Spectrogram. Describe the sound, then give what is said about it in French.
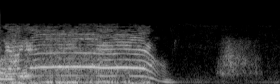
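A man yelling loudly into a microphone: one sustained, strained shout of about a second and a half that cuts off abruptly, followed by a brief faint sound. “je te remercie de gueuler dans mes oreilles”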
